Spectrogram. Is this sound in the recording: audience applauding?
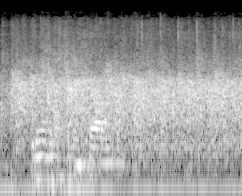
yes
